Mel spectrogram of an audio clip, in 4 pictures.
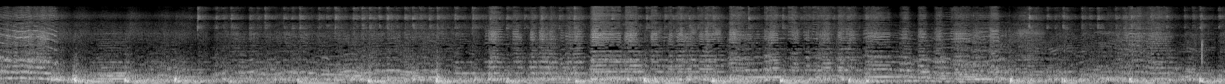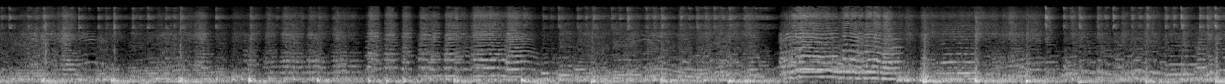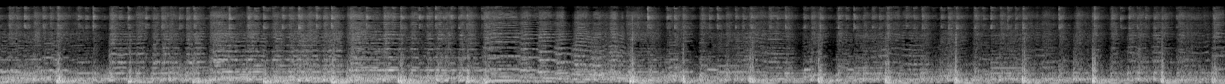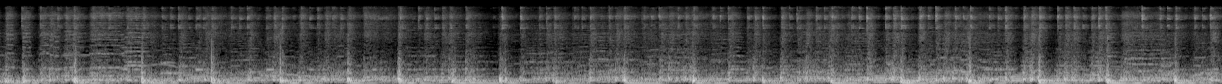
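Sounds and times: trumpets and trombones: 0.0 - 48.9
fast drum beat: 21.2 - 29.8, 30.4 - 48.9.

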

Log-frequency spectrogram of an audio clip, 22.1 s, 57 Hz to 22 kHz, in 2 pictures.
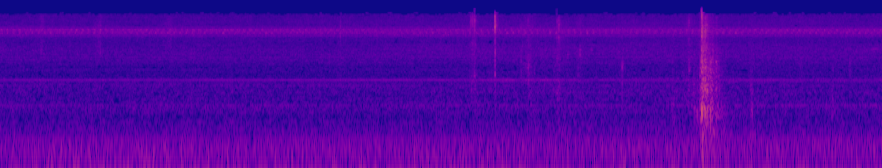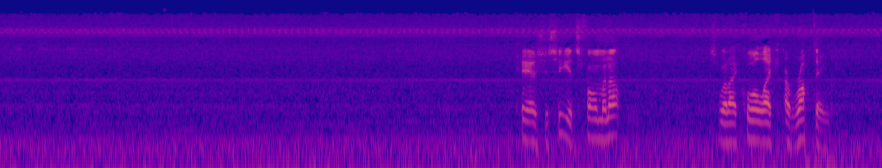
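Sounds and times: faint high whine: 0.0 - 22.0
low outdoor rumble: 0.0 - 22.0.

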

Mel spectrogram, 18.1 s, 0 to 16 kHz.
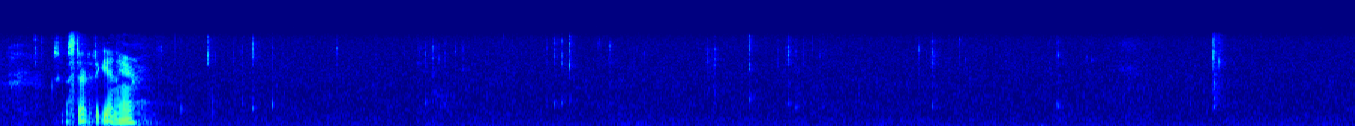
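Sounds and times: computer keyboard keystrokes: 5.6 - 6.2, 7.3 - 8.2, 10.4 - 11.0.

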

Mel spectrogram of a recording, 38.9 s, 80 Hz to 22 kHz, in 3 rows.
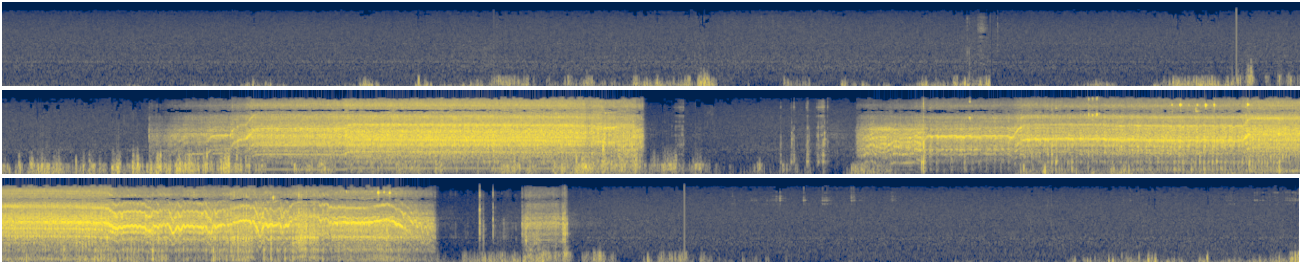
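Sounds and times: drill bit grinding on metal: 14.4 - 19.4, 21.0 - 30.4, 31.1 - 31.7
drill motor whine: 14.4 - 19.4, 21.5 - 30.4, 31.1 - 31.7.

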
